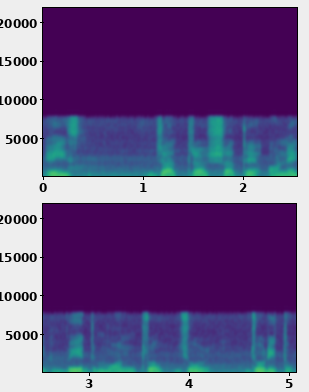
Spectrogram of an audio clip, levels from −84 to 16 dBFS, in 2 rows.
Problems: background sounds at intervals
